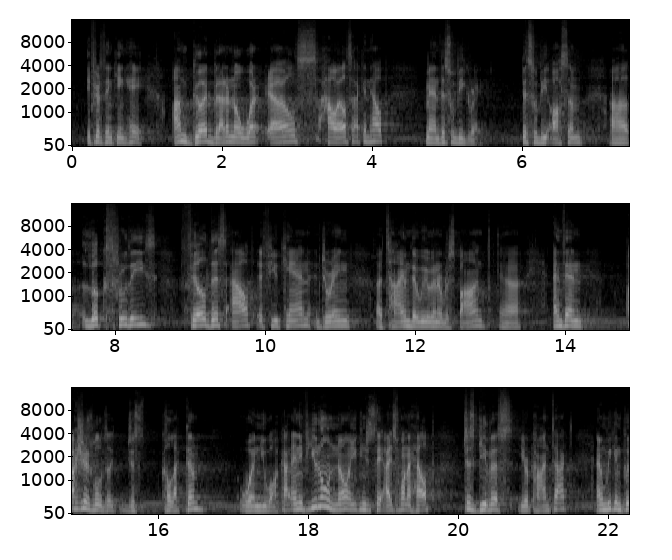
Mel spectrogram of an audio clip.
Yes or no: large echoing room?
yes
